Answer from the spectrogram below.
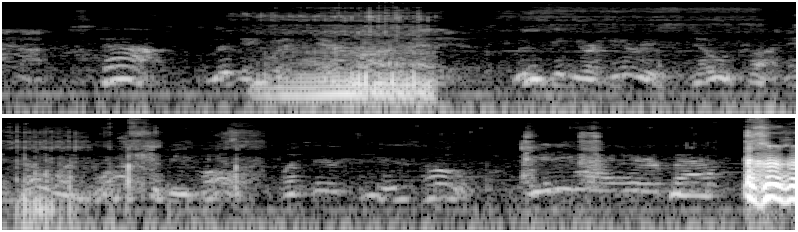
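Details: Pit bull sleeping and snoring loudly: snuffling, grunting snores with a few louder snorts, ordinary canine snoring.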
